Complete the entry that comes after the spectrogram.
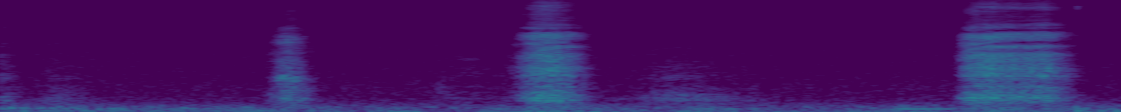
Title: Sneezing and build ups (M)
